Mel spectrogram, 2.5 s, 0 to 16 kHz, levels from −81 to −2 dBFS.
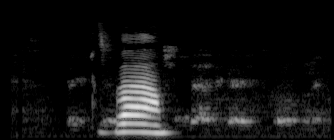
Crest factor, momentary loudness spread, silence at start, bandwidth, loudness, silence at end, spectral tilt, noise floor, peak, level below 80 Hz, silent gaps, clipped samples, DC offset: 20 dB; 27 LU; 0.85 s; 6.6 kHz; -16 LUFS; 0.4 s; -6.5 dB/octave; -56 dBFS; -2 dBFS; -82 dBFS; none; under 0.1%; under 0.1%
